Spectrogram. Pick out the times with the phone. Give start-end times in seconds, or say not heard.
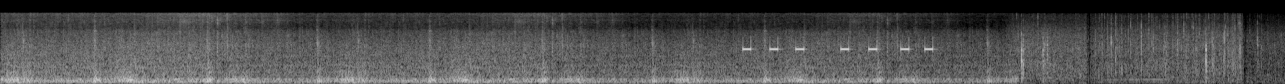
7.4-9.3.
